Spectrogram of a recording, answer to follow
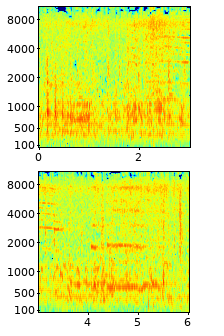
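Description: A large flock of free-range chickens clucking continuously, many birds calling over one another, with a few longer drawn-out calls among the clucks.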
